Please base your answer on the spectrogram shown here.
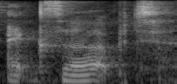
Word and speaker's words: excerpt: The the the viewers loved your little mint mint excerpt. Ah, you don't pronounce the P in excerpt.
